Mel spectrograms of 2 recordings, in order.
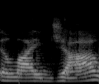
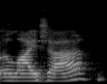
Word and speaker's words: Elijah: with Elijah is that some people pronounce it Elijah with like a hard J and we liked it with the softer J sort of like in like Jal if you speak French so Elijah um and I know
